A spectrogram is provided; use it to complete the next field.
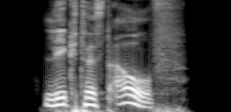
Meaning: inflection of auflegen: 1. second-person singular preterite 2. second-person singular subjunctive II
- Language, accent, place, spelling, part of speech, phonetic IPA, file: German, Germany, Berlin, legtest auf, verb, [ˌleːktəst ˈaʊ̯f], De-legtest auf.ogg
